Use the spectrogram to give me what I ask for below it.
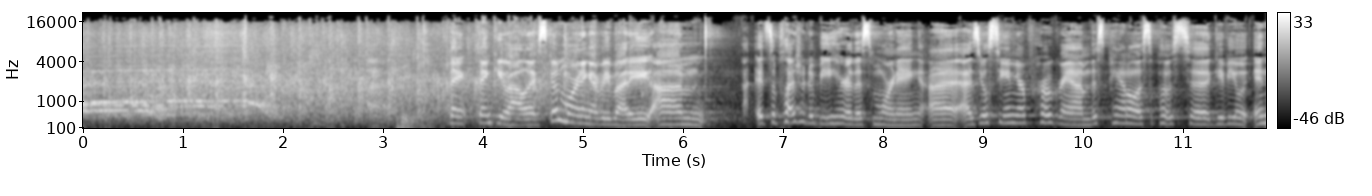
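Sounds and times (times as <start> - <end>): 
audience applause at a morning conference panel: 0.0 - 5.5
speech: 3.7 - 11.8.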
